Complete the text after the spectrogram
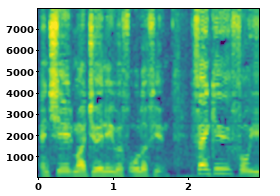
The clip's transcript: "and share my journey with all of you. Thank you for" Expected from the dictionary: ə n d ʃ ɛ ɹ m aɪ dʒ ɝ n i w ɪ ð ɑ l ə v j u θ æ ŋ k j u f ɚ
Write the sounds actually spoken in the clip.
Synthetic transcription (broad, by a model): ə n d ʃ ɛ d m aɪ dʒ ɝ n i w ɪ ð ɑ l ə v j u θ æ ŋ k j u f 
